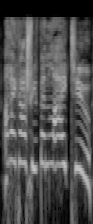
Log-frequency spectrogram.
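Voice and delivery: very high-pitched imitation of outrage; playful squeal of mock indignation; mock outraged rant. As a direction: re-enact your fired-up rant way up high. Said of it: "you can tell I was on a rant".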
